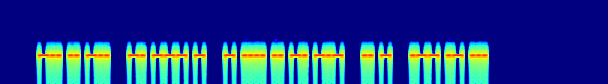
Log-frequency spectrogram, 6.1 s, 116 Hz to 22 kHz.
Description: Morse code, heard as a keyed tone, about 40 wpm, 700 Hz. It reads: DID NOT THINK IT WAS
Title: Sets of 5 Words Encore 40wpm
